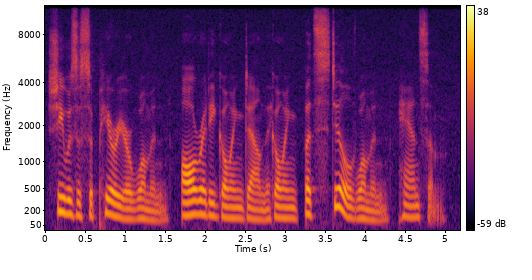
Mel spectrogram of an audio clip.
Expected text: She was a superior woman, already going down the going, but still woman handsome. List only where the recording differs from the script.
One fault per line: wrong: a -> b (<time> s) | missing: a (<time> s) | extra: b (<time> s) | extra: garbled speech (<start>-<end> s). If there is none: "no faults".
no faults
